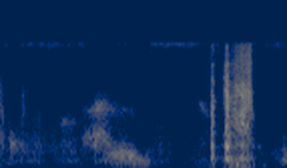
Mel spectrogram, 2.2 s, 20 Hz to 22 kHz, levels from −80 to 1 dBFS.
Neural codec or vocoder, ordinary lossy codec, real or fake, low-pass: codec, 16 kHz, 1 kbps, FreqCodec, larger model; none; fake; none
